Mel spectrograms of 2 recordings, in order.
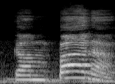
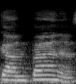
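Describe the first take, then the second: First: The stressed syllable is hit strongly and projected. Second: The stressed syllable is weak and swallowed. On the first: The speaker calls it right. "Golpeo ese sonido de la A porque ahí es que está el acento" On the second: The speaker calls it wrong. "yo no puedo decir campana"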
